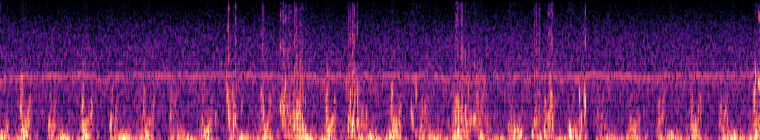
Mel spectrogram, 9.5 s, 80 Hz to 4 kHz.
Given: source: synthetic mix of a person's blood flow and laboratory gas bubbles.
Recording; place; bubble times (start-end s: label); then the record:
Doppler ultrasound of blood flow; precordium
0.04-0.11 s: bubbles
2.56-2.62 s: bubbles
2.68-2.72 s: bubbles
2.80-3.04 s: bubbles
3.24-3.33 s: bubbles
3.47-3.86 s: bubbles
4.30-4.50 s: bubbles
4.54-4.63 s: bubbles
4.83-4.96 s: bubbles
5.10-5.29 s: bubbles
5.63-6.08 s: bubbles
6.33-6.95 s: bubbles
7.08-7.35 s: bubbles
7.58-7.62 s: bubbles
9.41-9.51 s: bubbles
From the record:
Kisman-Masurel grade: 232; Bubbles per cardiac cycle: several, 3 to 8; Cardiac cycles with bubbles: 50 to 99%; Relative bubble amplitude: moderate (0.250 to 0.450); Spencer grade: 3 (all of the cardiac periods contain showers or single bubble signals, but not dominating or overriding the cardiac motion signals); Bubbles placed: anywhere in the cardiac cycle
